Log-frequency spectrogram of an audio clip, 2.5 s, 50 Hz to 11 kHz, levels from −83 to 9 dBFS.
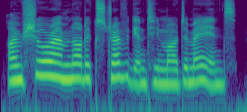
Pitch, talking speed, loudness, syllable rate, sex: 225 Hz, 240 wpm, -15 LUFS, 6.3 syllables/s, female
